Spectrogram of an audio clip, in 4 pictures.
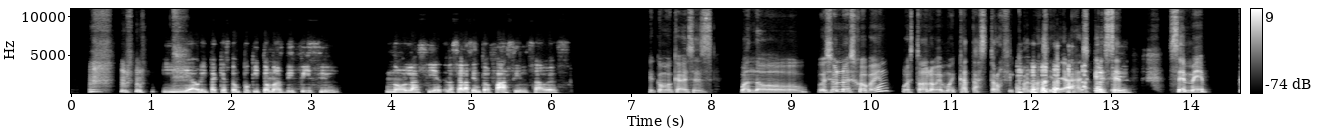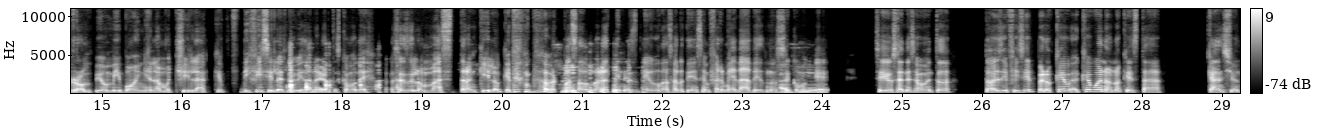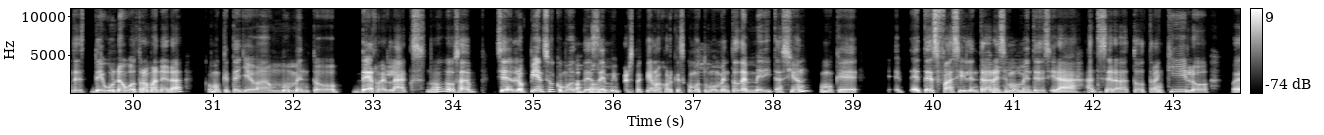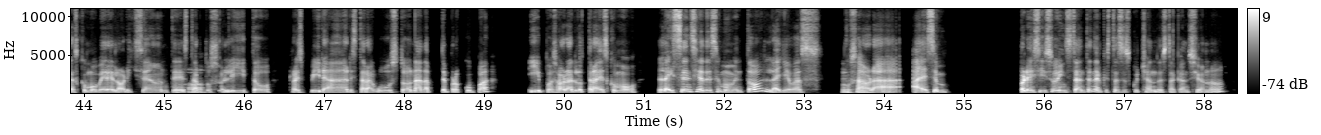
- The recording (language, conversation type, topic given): Spanish, podcast, ¿Qué canción te devuelve a una época concreta de tu vida?
- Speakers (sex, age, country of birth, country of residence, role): female, 35-39, Mexico, Mexico, host; male, 25-29, Mexico, Mexico, guest
- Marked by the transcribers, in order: chuckle; laugh; laugh; laughing while speaking: "te pudo"; laugh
